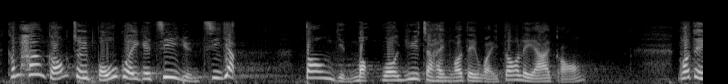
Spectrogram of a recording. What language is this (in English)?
Cantonese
